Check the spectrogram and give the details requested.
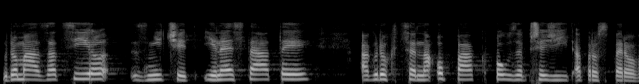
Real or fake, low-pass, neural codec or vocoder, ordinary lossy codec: real; 7.2 kHz; none; none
